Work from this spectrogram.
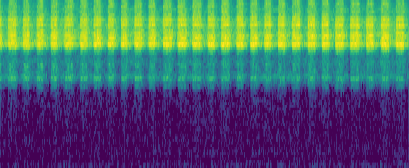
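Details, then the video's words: High, evenly pulsed cricket chirping, about three to four pulses each second, loud and continuous with only faint low background noise. "cırcır böceği"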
